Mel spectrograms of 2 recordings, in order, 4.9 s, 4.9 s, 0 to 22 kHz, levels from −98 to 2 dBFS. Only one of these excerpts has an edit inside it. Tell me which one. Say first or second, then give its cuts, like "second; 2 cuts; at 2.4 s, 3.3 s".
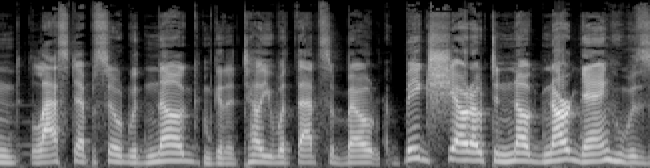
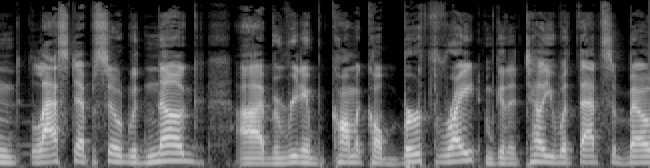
first; 2 cuts; at 1.5 s, 2.8 s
